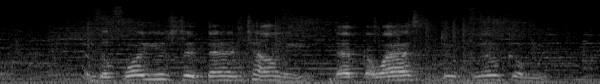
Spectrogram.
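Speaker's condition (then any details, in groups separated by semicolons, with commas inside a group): Cerebral palsy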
